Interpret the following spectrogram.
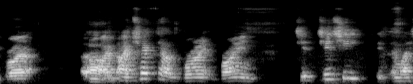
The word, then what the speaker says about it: Tichy: I checked out Brian Tichy. Am I pronouncing that? Tichy, yeah.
